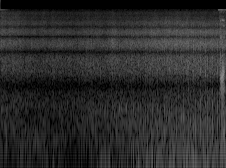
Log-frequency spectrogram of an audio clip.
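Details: Loud helicopter rotor and engine noise throbs steadily and grows louder toward the end, with no animal voice heard.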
